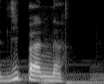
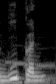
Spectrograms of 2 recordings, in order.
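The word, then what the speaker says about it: Dheepan: l'Algérie filmant des euh Dipan ou Dipan euh avec la prononciation tamoule film de jacodiar récompensé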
